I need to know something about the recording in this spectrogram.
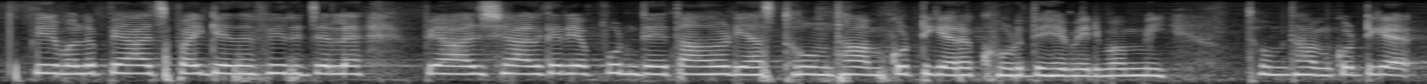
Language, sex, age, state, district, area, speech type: Dogri, female, 18-30, Jammu and Kashmir, Kathua, rural, spontaneous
